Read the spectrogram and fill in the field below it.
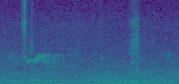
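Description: Angry honeybees buzz in a steady, dense drone around an open hive, with a few individual bees passing close by.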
